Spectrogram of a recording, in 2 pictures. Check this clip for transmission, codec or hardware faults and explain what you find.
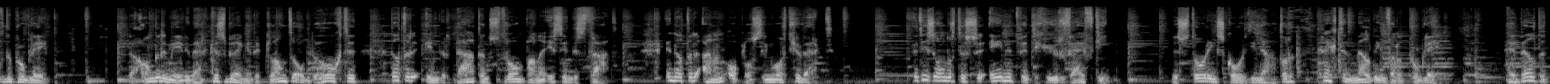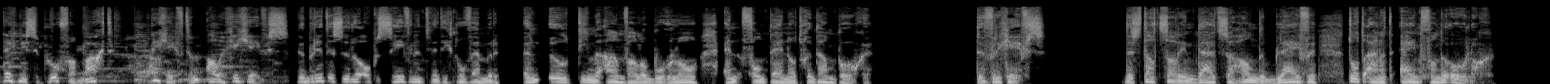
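A noise suppressor designed for speech is active on this material, and in places it cuts the sound hard.

Throughout the clip, the noise suppressor, applied to music or sounds, treats steady tones, ambience and decaying tails as noise. Its gain swings by roughly 10 dB, so held material pumps and thins while attacks mostly pass through. A compressor would react to overall level; here the dips follow how steady the sound is, not how loud it is.

The suppressor also cuts sound harder at 0.46–1.19 s, 3.57–4.58 s, 6.06–6.68 s, 8.13–9.13 s, 11.04–11.74 s, 12.69–13.23 s and 14.04–18.51 s. Drops reach about 13 to 20 dB, deepest near 0.5, 8.1 and 11 s. The longest stretch, 14.04–18.51 s, has about two seconds of sinking in total. Sustains sag and tails shorten while transients survive.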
